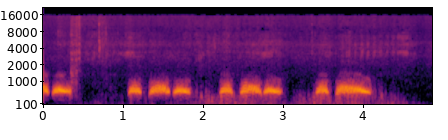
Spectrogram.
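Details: Spotted dove from Kon Tum, Vietnam, calling with low, mellow hollow coos in short clusters of two or three notes, about nine notes in five seconds, with a slightly longer, drawn-out coo near the end; quiet background.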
